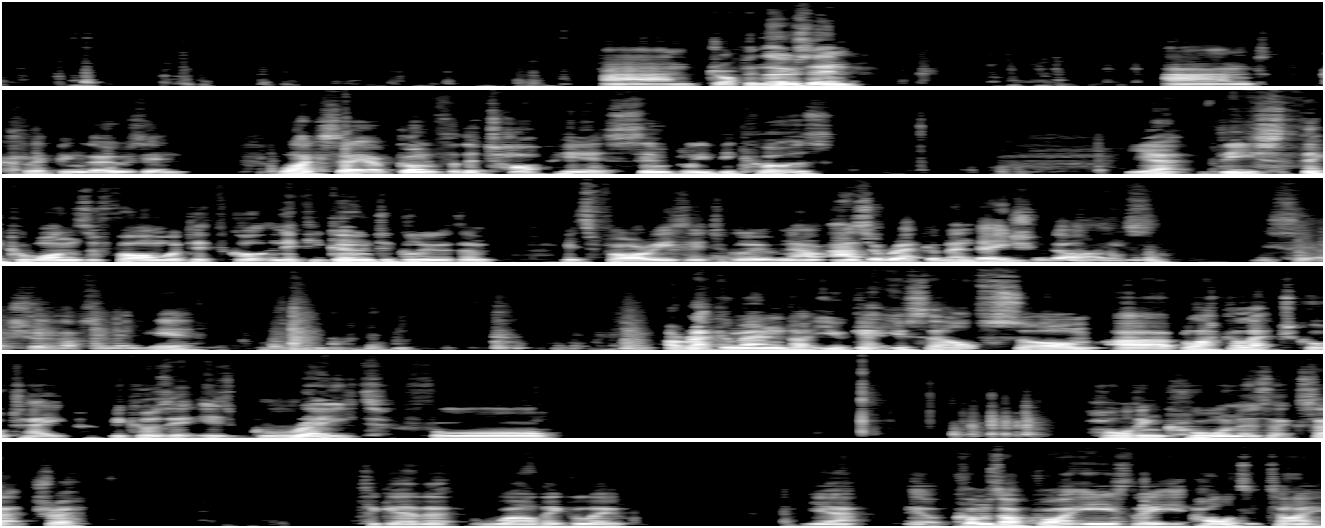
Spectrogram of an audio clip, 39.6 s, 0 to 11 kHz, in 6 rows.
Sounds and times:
Speech: 3.0s - 4.3s, 5.8s - 10.7s, 12.3s - 21.8s, 22.9s - 29.2s, 31.9s - 33.4s, 34.9s - 36.2s, 37.1s - 39.6s.

